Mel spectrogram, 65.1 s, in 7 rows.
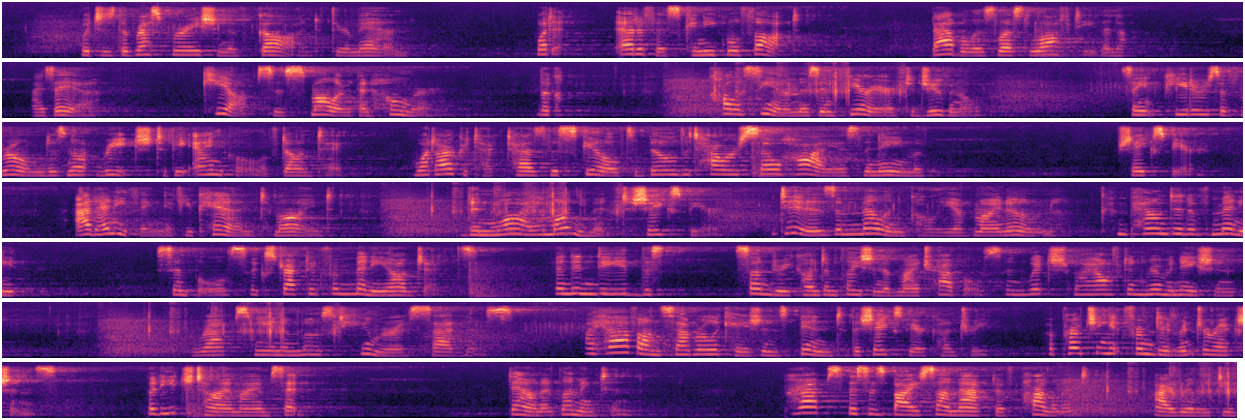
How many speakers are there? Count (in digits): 1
